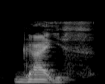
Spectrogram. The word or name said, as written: GAIS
